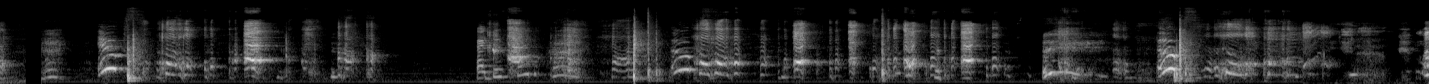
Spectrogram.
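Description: A second baby giggles in bursts, close by.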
